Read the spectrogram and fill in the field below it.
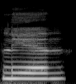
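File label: "lian", Mandarin Chinese, first tone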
